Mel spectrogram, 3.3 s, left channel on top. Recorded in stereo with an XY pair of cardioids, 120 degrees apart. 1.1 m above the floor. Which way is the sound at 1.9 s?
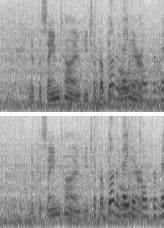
20° right.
